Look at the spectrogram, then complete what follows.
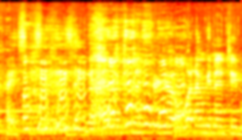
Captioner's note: laughs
